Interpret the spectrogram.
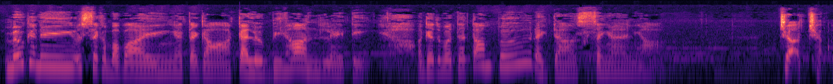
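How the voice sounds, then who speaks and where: A woman's voice: mid-range voice, animated, measured pace, soft background music. A woman announcer delivering a dramatic scripted introduction to a radio drama.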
